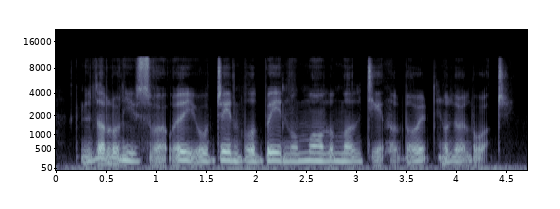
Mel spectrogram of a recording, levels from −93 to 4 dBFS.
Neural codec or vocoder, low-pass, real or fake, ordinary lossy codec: autoencoder, 22.05 kHz, a latent of 192 numbers a frame, VITS, trained on many speakers; none; fake; none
